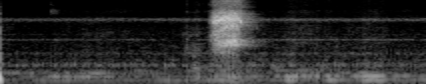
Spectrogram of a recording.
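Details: Katydid inside a house at night: a single sharp, raspy buzz of about a third of a second, rising out of quiet surroundings with a faint low murmur.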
